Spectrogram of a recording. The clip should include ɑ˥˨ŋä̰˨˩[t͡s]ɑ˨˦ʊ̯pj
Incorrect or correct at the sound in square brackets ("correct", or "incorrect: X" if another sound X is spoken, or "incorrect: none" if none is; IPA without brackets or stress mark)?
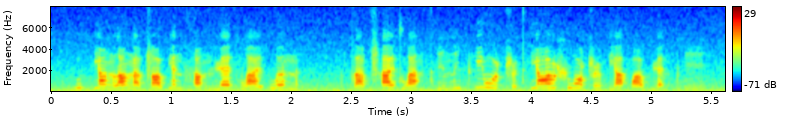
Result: incorrect: ʈ͡ʂ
